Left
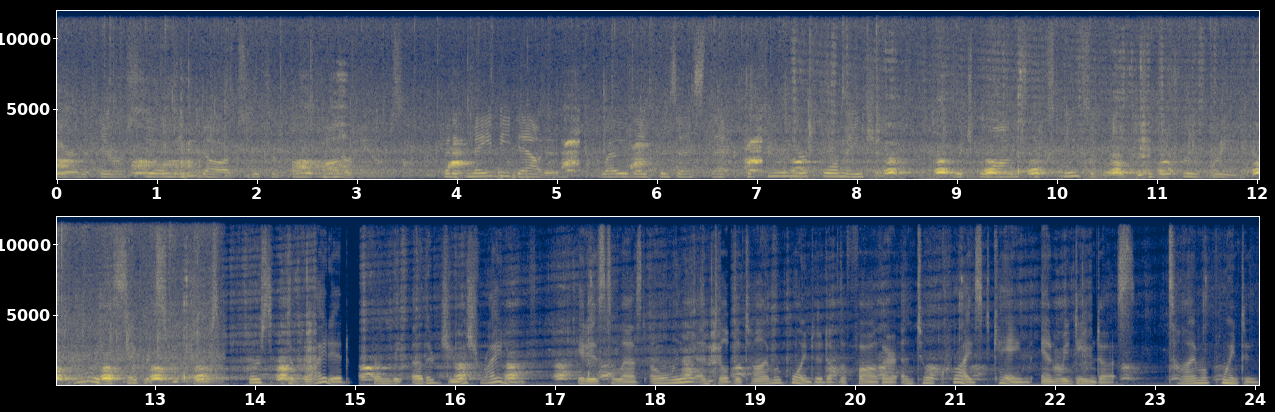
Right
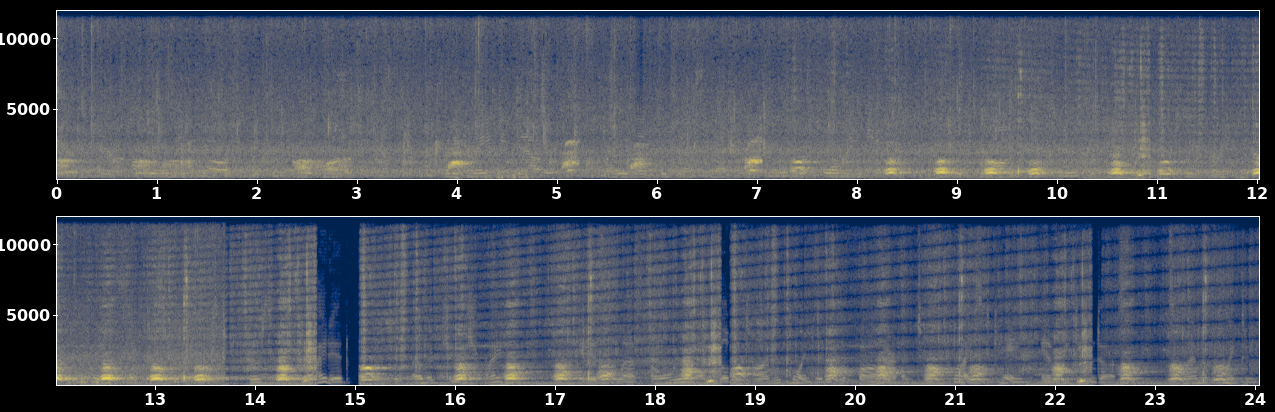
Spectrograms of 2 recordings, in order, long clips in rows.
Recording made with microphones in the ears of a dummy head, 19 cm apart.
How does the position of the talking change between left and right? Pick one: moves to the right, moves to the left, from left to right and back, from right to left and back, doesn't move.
doesn't move.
